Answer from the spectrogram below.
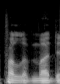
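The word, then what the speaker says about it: Puddle of Mudd: Both pronouncing it wrong. It's Puddle of Mud. – Puddle of Mud. – It's two D's at the end.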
